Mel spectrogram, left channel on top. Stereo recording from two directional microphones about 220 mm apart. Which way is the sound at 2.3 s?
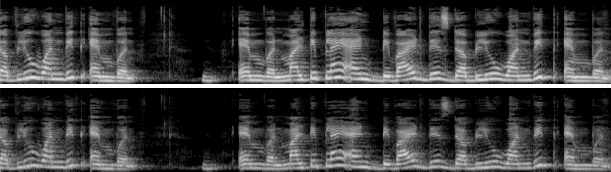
50° left (ahead or behind).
